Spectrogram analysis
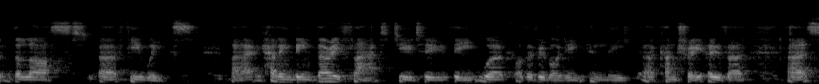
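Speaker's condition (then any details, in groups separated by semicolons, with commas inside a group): No condition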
